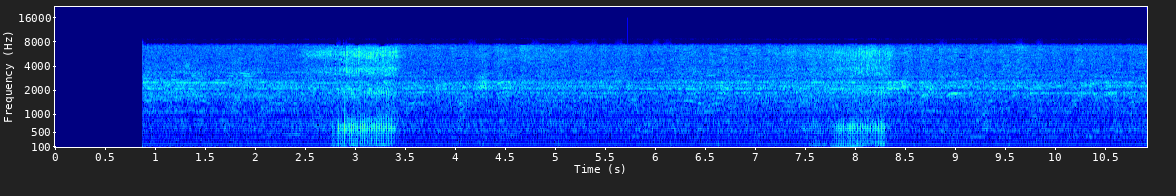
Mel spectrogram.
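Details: Pugs snoring; snoring.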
